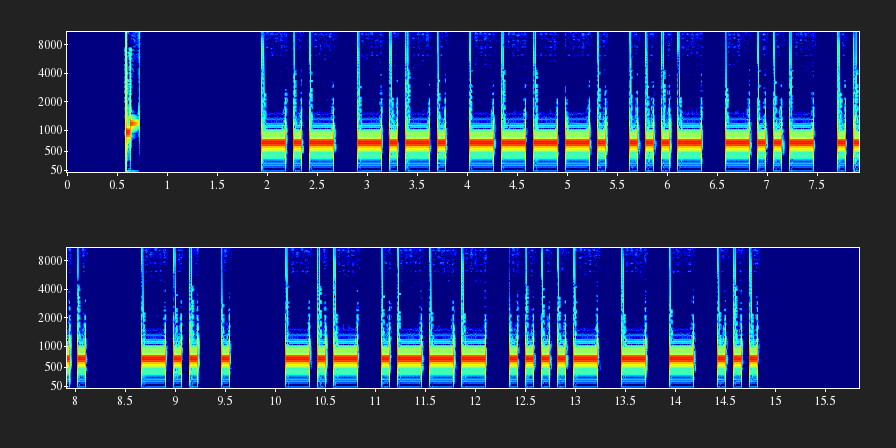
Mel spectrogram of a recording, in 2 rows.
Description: Morse code, heard as a keyed tone, about 15 wpm, 700 Hz. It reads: KC9VXS DE KJ4TTS
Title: USA Callsign DE Callsign - 6 Characters - 15wpm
